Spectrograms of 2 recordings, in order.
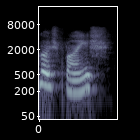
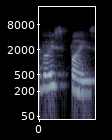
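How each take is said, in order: First: The s sounds are a hushing sh. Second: The s sounds are a plain hissing s. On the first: This is how people in the neighboring state say it. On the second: This is how it is said locally.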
